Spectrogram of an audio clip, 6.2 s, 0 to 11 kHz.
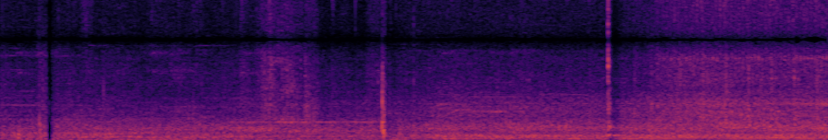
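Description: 2009 Dodge Journey's 3.5-litre V6 idling steadily, with a few sharp clicks as the hood's safety latch is worked. The engine sound grows louder and fuller about four and a half seconds in as the hood comes up.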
